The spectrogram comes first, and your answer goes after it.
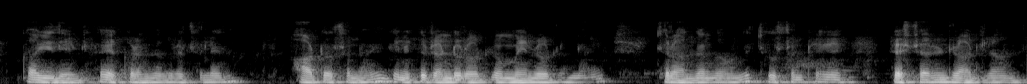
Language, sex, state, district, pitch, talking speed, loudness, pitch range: Telugu, female, Telangana, Karimnagar, 100 Hz, 115 wpm, -21 LUFS, 95-105 Hz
